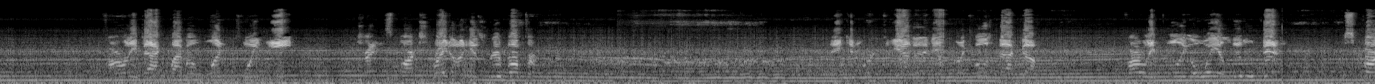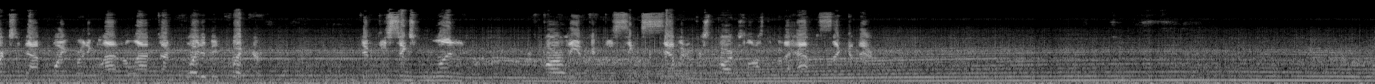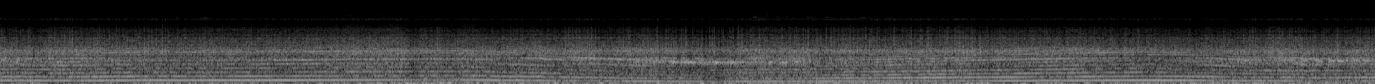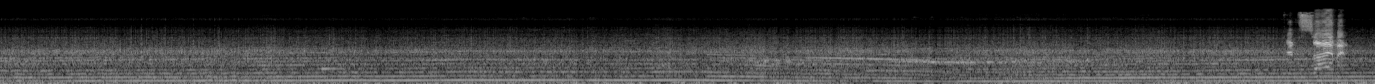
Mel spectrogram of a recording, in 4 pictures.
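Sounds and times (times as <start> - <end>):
kart engine at racing speed: 0.0 - 55.0.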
